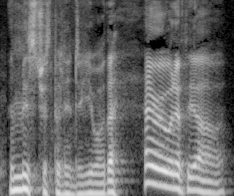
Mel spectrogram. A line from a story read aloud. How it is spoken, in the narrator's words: purred the Duchess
